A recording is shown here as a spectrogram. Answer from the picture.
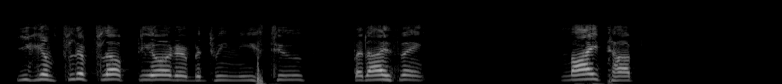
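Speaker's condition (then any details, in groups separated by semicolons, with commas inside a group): Cerebral palsy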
